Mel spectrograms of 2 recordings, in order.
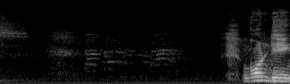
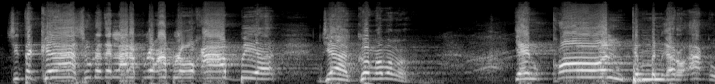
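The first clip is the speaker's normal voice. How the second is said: higher and much louder, furious scolding; angry shout; 9 semitones higher, 11 dB louder than usual. Acted. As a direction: yell at him to be firm. Scolding husband in the quarrel. (nesu karo bengok-bengok)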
